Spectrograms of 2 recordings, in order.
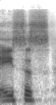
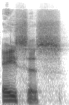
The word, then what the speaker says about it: ASUS: I think it's pronounced ASUS. ASUS. Or ASUS. Pegasus.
